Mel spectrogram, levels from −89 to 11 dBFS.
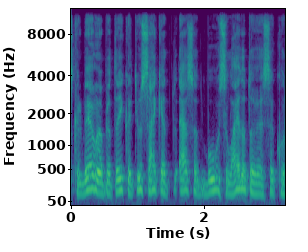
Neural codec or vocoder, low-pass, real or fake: none; 10.8 kHz; real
